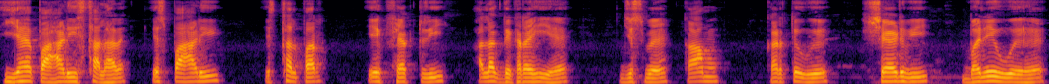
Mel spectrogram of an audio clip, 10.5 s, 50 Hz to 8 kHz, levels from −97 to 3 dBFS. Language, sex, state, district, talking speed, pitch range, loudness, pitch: Hindi, male, Jharkhand, Sahebganj, 125 wpm, 145-160 Hz, -18 LUFS, 150 Hz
